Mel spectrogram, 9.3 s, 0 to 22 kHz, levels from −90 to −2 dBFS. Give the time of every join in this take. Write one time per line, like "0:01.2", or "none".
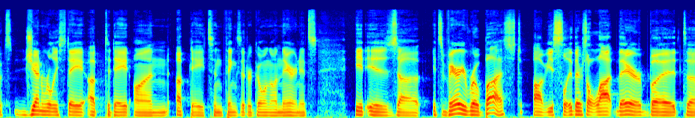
none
